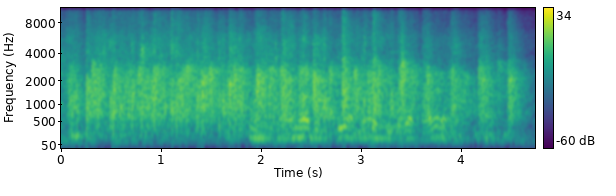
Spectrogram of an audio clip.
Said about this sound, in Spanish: voy pidiendo un aplauso, por favor,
